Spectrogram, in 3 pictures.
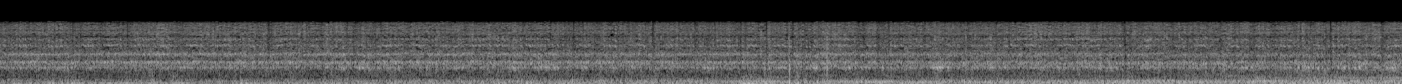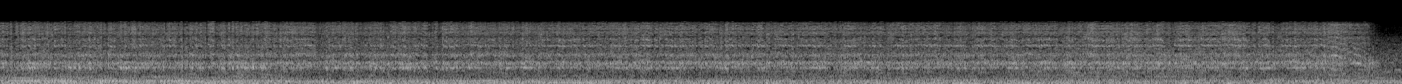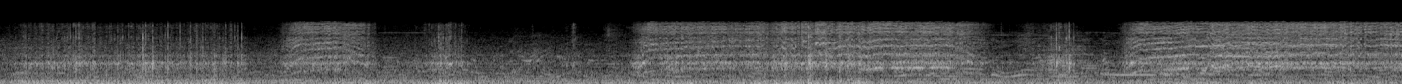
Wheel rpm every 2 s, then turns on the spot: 210, 210, 210, 210, 210, 210, 210, 210, 210, 200, 210, 210, 210, 160, 40, 70, 30, 130, 190, 60, 200.
28-30 32-34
